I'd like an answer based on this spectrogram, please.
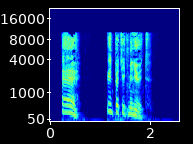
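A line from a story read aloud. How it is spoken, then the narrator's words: Exclaiming. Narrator (French): s'écria Kara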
